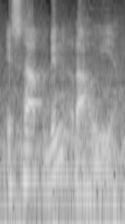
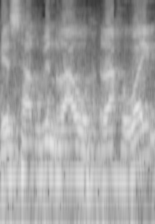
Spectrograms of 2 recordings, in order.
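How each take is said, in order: First: The name ends in 'uya', not rhyming with Sibawayh. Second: The name ends in 'wayh', rhyming with Sibawayh. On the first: This is the form hadith scholars use. "মুহাদ্দিসিনে কেরামরা রাহউইয়া পড়েছেন" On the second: This is the form Arabic linguists use. "যেমন সিবওয়াই, যারা আরবি ভাষাবিদ তারা বলছে যে রাহওয়াই পড়বো আমরা"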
